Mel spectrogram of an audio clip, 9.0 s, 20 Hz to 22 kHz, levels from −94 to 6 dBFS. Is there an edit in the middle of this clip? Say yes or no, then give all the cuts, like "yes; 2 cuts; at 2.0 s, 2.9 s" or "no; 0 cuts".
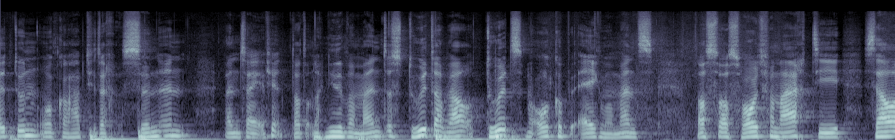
yes; 1 cut; at 2.7 s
